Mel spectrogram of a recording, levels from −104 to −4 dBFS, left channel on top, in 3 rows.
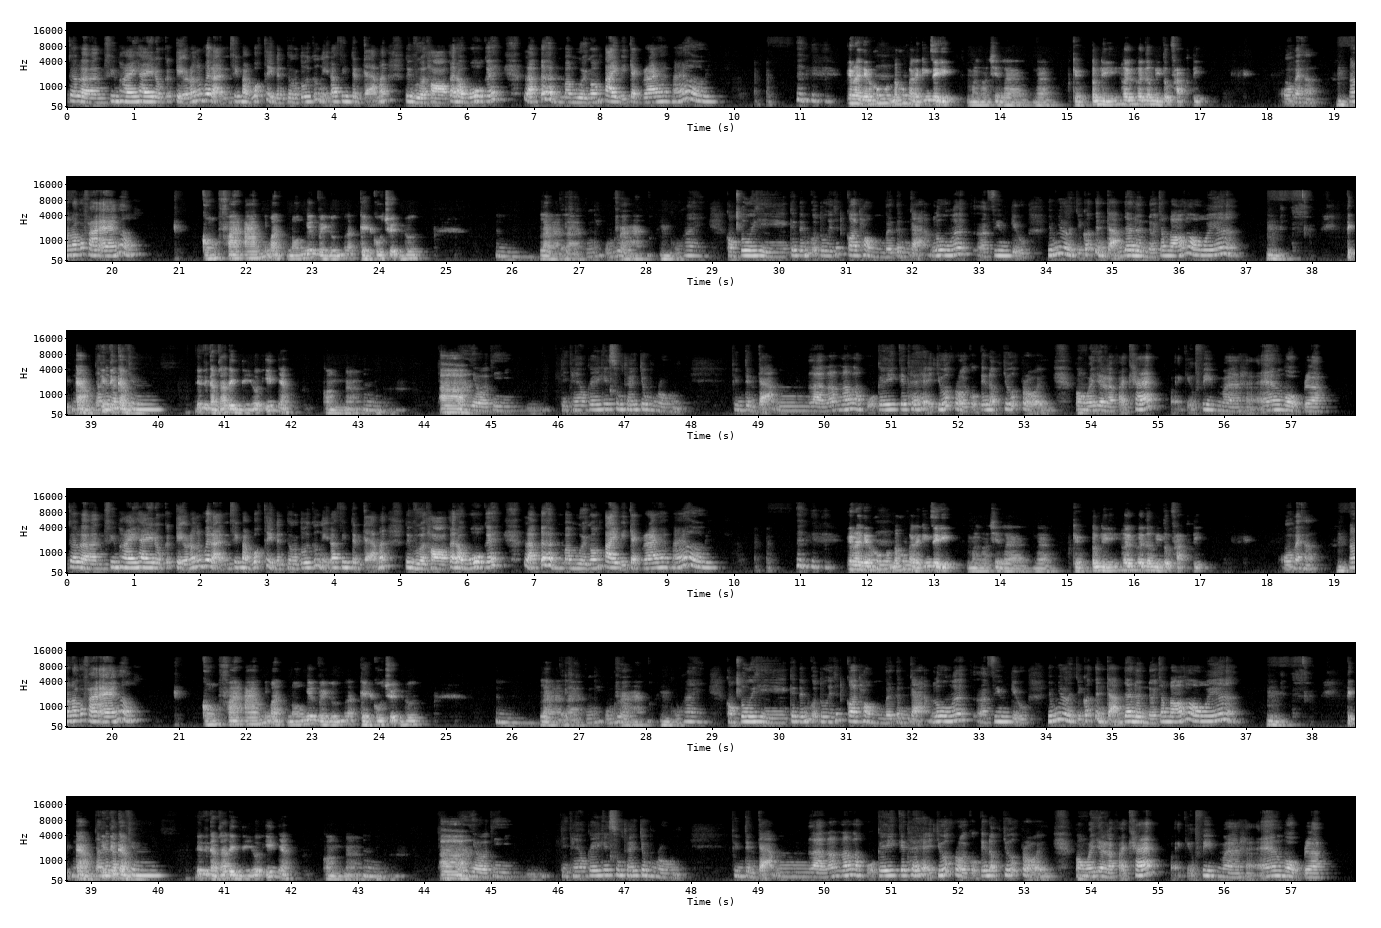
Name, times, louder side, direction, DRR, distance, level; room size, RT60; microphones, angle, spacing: voice 1, 0.0-4.8 5.1-9.7 10.9-11.4 18.2-18.7 19.2-20.4 25.8-26.3 26.7-27.8 28.4-28.9 29.2-33.7 34.0-36.9 38.7-40.1 43.1-43.6 44.5-45.8 46.1-47.8 48.6-54.9 55.4-57.4, right 1 dB, 10° right, 0.5 m, -32 dB
voice 2, 11.7-13.2 13.5-14.7 15.1-17.0 18.3-18.4 19.0-19.2 21.4-24.6 26.4-27.0 27.6-27.9 28.2-28.4 37.3-37.6 38.5-39.7 40.6-41.9 42.5-43.3 44.2-44.7 53.8-53.9, left 1 dB, 35° left, 0.6 m, -31 dB
2.6 x 2.4 x 2.4 m
head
